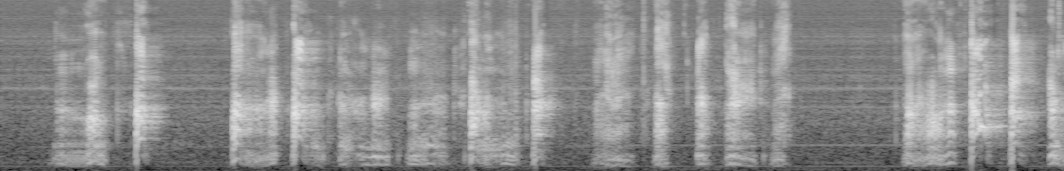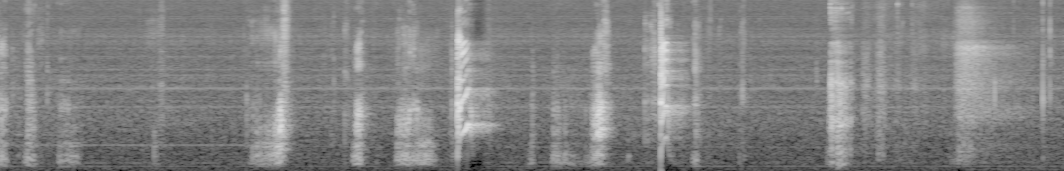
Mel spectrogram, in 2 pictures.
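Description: Pembroke Welsh Corgi puppy growling and barking in short bursts, busy through the first half, then more spaced out. It is a young puppy's play-aggression directed at a toy.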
